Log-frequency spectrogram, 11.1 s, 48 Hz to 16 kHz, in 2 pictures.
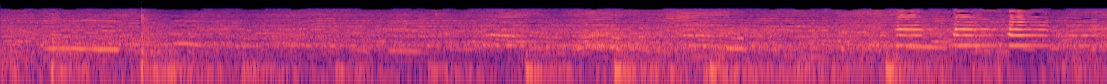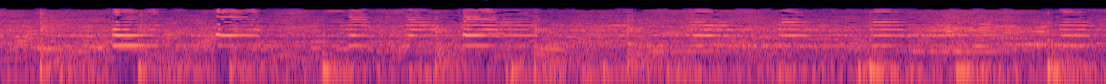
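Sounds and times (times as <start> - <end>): drumbeat: 0.0 - 11.0
marching crowd noise: 0.0 - 11.0
horn toots: 4.3 - 11.0.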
